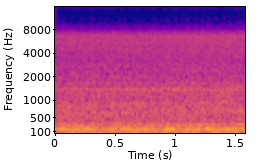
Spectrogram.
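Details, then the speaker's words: 1972 Pontiac Firebird Trans Am V8 after cooling air pocket cleared: low, smooth burble with gentle steady lope, no ticks or misfires; owner thinks idle is a little low and might raise it. Normal idle. "I think my idle's a little low yet but I kind of like [Music] it I kind of like that I might bring it up a [Music] little"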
